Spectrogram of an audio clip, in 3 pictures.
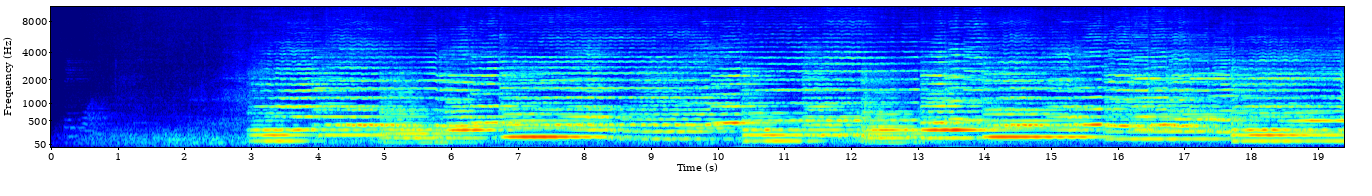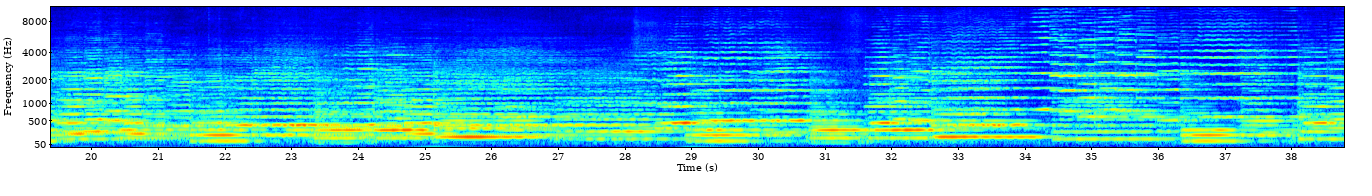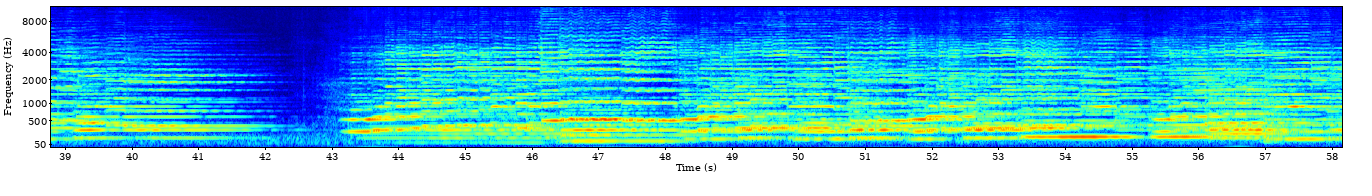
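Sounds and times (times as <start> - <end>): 
cello: 2.1 - 58.1
violin: 2.1 - 58.1.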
